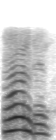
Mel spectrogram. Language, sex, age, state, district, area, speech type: Kannada, female, 45-60, Karnataka, Gadag, rural, conversation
